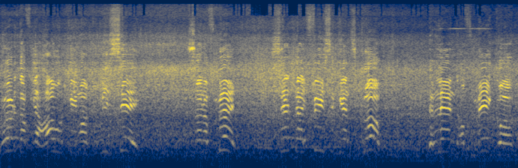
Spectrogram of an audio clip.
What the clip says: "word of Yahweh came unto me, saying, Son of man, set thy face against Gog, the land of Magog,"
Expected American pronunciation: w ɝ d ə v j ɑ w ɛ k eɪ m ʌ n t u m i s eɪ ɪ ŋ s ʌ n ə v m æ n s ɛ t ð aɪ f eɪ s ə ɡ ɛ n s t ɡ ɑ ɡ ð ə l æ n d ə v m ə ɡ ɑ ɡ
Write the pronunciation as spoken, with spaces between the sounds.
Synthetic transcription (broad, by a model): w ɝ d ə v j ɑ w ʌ k eɪ m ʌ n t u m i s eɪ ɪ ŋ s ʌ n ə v m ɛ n s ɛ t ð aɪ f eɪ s ə ɡ ɛ n s t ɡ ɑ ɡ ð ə l æ n d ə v m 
